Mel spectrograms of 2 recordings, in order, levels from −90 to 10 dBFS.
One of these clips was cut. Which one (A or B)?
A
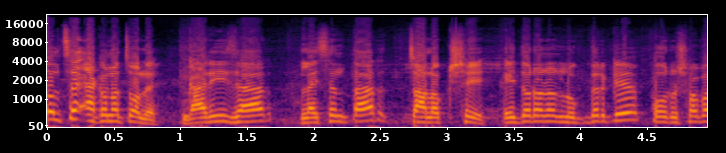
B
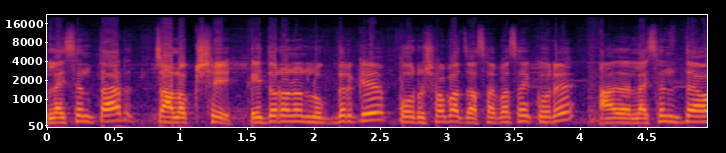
A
